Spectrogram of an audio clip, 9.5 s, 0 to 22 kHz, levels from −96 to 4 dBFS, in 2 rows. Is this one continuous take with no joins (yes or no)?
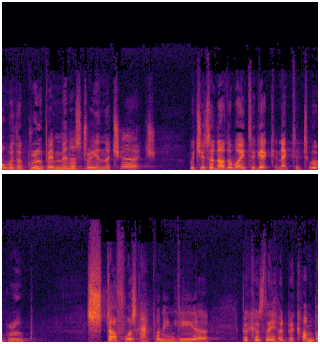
yes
